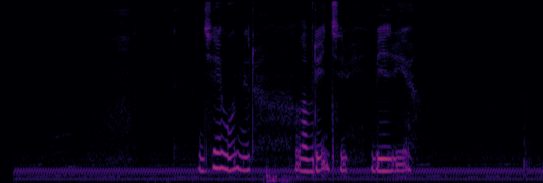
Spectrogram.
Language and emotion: Russian, sad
